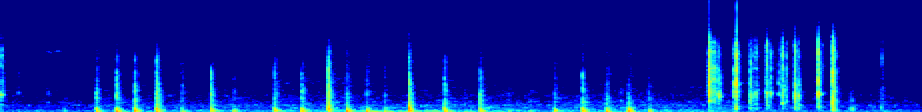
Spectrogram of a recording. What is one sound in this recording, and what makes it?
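An ink pad taps repeatedly against a rubber stamp.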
